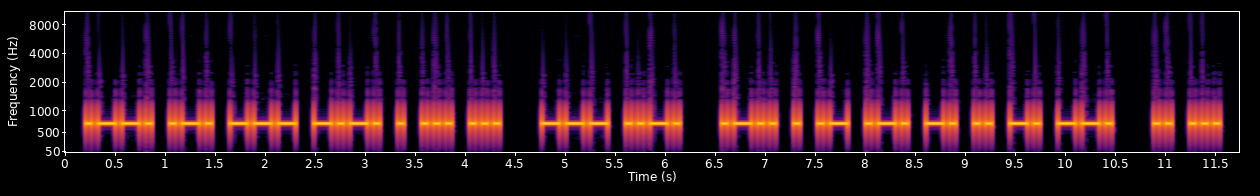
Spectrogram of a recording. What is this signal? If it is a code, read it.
Morse code, heard as a keyed tone, about 20 wpm, 700 Hz. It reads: PROCESS OF LEARNING IS
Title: Sentences with 3-Word Phrases - 20wpm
